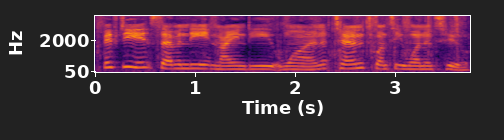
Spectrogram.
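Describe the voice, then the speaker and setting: A woman with a plain, everyday voice, medium pitch, lively intonation and a fairly slow pace. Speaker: budgeting YouTuber. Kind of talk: casual vlog tutorial. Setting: at home. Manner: casual, chatty.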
